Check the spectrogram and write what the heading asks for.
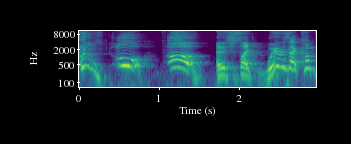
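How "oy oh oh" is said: very high, loud "Oy, oh" wail; foreign-style cheer. Retold or imitated. Showing friends his odd World Cup cheer, very high. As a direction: cry out like a World Cup fan. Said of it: "But this, I'm like".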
